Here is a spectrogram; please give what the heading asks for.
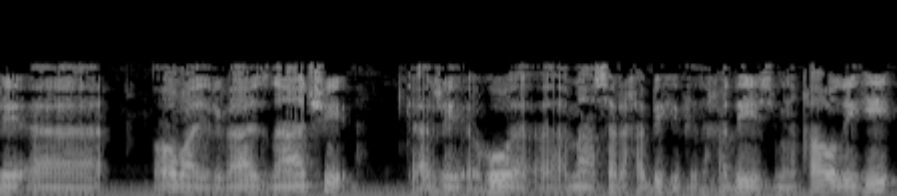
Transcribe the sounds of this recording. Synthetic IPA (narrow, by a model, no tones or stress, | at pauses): eːʔ | oʋaːjɾiʋaːjaznaːt͡ʃi | ka̰ːʒeːɦuwemaːsɑɾˤɑhabɪɦifilxa̰d̪iːsmɪnqɑwlɪɦi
